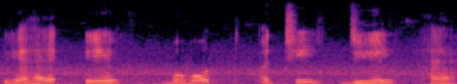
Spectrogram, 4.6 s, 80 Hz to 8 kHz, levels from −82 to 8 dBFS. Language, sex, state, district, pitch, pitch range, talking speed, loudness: Hindi, female, Haryana, Rohtak, 205 Hz, 185-230 Hz, 80 wpm, -16 LUFS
